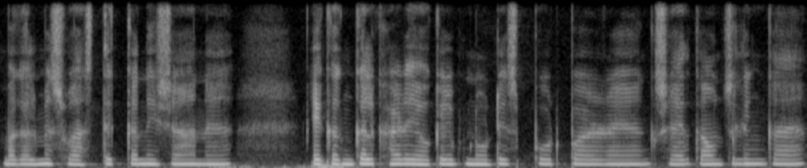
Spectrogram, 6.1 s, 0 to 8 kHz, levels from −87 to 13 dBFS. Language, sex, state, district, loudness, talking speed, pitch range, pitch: Hindi, female, Bihar, Katihar, -20 LUFS, 190 wpm, 210-220 Hz, 215 Hz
